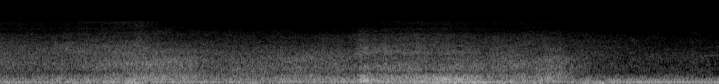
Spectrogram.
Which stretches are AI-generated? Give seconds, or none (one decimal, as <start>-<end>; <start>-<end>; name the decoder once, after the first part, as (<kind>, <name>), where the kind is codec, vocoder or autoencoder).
none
